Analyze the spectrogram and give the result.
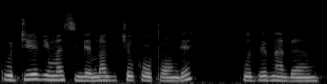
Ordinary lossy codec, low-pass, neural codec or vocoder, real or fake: Opus, 24 kbps; 14.4 kHz; codec, 32 kHz, 1.9 kbps, SNAC; fake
